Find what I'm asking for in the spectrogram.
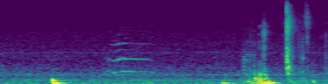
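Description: A cat moves about and jumps down from a window: a soft thump, a faint brief meow, then a cluster of bumps, scuffs and a light landing, all fairly quiet with no talking.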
